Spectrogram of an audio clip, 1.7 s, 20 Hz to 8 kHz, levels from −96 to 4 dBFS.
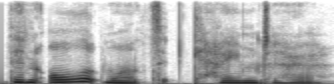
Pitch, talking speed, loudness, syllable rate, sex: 195 Hz, 285 wpm, -16 LUFS, 4.9 syllables/s, female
